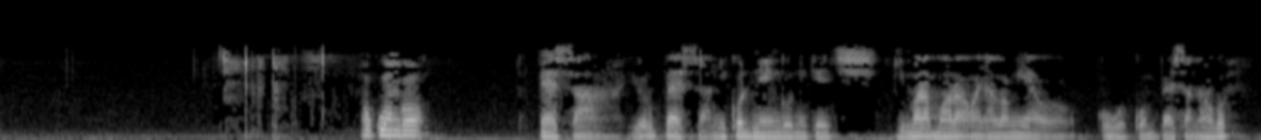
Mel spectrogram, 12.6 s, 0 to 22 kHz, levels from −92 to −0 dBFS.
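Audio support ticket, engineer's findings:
Speech sounds watery and swirly for the whole clip, smeared attacks, sibilants chirpy and metallic, nothing above 5.6 kHz. Likely MP3 compression, starved encoder fitting a bitrate around 16 kbps: treble cut hard, weak bands flickering frame to frame.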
